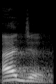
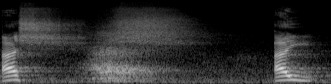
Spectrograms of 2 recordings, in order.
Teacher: اب یہ جو زبان کا درمیان ہے، یہ اوپر سے جا کر اس سے لگے گا، جیم کے اندر تو چپک جائے گا، لیکن شین، یا میں صرف اٹھے گا، چپکے گا نہیں۔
